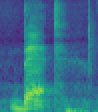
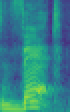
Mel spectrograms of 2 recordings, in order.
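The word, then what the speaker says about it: בית: Now understand that it's vet without the dogish and it'd be bet with the dogish.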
